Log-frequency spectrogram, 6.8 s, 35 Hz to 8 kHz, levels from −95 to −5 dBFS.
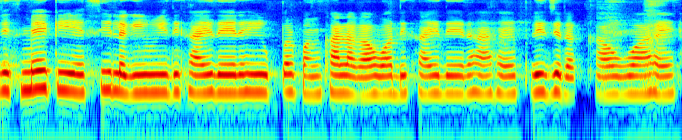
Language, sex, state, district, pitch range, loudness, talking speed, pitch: Hindi, female, Punjab, Pathankot, 210-225 Hz, -17 LUFS, 185 wpm, 220 Hz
